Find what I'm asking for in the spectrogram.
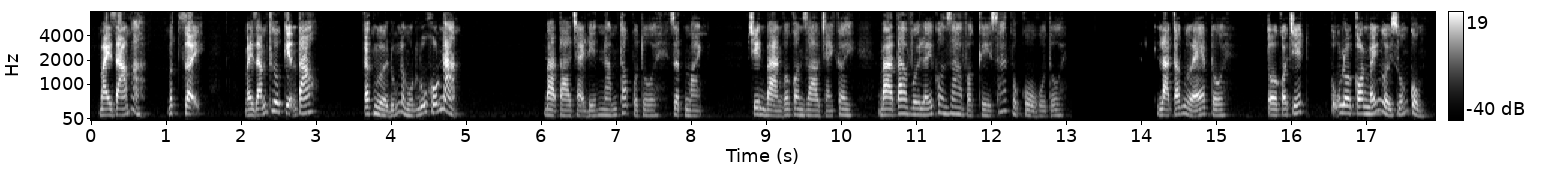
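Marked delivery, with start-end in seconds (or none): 0.1-4.9 higher, louder furious tirade; furious shout. Acted. Mother-in-law raging at daughter-in-law. 14.2-17.8 rising, louder, faster menace; desperate threat. Acted. Knife at throat, threatening.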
